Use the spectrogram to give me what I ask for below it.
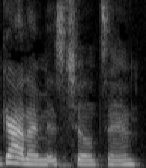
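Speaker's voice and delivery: ordinary talk, nothing marked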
